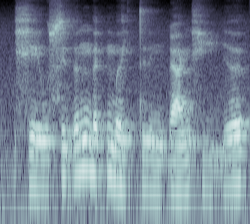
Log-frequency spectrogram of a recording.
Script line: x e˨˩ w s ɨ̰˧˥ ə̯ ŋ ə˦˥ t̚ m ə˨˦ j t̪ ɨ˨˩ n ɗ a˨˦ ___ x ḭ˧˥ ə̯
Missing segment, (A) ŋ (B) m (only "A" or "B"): A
